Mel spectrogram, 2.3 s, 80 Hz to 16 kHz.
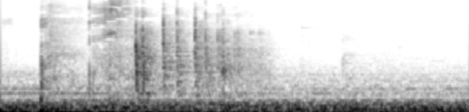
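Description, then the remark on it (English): Dice clatter across a hard table in a quick burst of small clicks lasting about a second, then settle. A low steady hum continues underneath. “I'm not switching off of this fucking dice. I'm on today. 4. Roll an attack again.”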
